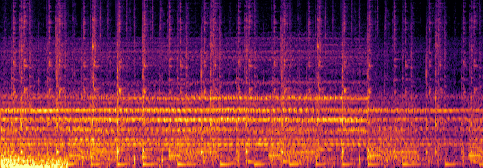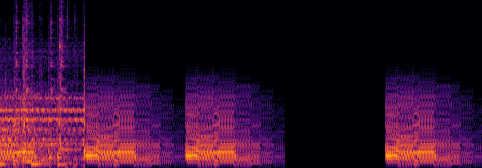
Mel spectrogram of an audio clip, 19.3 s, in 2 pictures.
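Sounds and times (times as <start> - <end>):
music: 0.0 - 11.4.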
